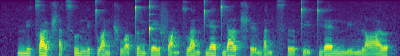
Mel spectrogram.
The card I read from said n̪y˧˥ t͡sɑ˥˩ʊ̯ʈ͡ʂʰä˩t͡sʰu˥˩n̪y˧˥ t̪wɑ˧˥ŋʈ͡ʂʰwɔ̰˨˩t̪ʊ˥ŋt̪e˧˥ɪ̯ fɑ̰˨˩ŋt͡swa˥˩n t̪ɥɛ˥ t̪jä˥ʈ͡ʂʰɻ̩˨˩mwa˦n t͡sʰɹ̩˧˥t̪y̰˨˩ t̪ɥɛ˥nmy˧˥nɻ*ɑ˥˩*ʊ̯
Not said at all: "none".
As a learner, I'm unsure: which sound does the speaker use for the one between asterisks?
ɑ˧˥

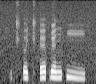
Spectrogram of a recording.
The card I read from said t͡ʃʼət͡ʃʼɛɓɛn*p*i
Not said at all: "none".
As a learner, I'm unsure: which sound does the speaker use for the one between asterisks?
p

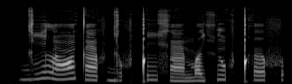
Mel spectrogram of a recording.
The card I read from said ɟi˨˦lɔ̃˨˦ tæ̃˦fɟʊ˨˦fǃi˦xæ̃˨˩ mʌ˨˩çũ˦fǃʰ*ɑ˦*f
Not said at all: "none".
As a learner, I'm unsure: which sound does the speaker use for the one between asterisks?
ə˦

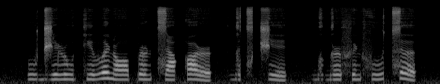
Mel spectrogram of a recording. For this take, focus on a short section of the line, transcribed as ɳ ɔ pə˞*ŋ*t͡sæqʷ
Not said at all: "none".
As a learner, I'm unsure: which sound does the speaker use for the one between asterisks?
ɳ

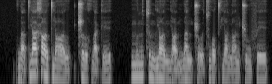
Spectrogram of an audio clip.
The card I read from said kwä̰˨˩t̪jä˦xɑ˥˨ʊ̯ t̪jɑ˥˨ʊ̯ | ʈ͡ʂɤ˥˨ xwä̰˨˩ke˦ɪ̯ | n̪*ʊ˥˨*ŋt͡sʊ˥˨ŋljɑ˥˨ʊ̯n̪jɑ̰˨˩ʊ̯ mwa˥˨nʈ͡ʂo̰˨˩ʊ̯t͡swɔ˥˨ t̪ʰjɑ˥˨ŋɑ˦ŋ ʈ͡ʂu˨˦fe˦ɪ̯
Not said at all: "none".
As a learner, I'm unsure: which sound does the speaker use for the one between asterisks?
ʊ˦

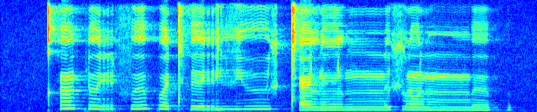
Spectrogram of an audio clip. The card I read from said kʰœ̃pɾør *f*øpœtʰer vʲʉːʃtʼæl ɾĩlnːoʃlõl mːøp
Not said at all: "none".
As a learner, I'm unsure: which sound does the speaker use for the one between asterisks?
f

